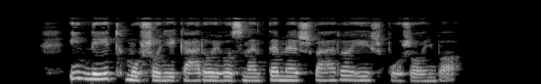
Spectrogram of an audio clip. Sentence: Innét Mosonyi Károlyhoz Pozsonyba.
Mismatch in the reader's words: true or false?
true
